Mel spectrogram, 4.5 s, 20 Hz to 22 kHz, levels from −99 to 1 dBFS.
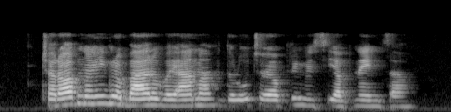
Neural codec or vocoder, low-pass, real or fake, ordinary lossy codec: vocoder, 22.05 kHz, 80 mel bands, WaveNeXt; 7.2 kHz; fake; none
